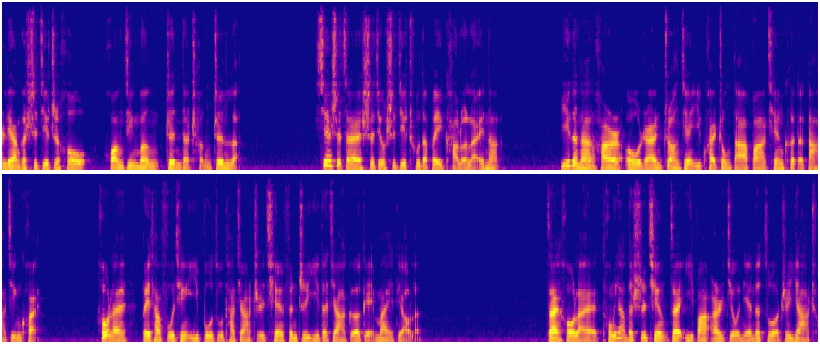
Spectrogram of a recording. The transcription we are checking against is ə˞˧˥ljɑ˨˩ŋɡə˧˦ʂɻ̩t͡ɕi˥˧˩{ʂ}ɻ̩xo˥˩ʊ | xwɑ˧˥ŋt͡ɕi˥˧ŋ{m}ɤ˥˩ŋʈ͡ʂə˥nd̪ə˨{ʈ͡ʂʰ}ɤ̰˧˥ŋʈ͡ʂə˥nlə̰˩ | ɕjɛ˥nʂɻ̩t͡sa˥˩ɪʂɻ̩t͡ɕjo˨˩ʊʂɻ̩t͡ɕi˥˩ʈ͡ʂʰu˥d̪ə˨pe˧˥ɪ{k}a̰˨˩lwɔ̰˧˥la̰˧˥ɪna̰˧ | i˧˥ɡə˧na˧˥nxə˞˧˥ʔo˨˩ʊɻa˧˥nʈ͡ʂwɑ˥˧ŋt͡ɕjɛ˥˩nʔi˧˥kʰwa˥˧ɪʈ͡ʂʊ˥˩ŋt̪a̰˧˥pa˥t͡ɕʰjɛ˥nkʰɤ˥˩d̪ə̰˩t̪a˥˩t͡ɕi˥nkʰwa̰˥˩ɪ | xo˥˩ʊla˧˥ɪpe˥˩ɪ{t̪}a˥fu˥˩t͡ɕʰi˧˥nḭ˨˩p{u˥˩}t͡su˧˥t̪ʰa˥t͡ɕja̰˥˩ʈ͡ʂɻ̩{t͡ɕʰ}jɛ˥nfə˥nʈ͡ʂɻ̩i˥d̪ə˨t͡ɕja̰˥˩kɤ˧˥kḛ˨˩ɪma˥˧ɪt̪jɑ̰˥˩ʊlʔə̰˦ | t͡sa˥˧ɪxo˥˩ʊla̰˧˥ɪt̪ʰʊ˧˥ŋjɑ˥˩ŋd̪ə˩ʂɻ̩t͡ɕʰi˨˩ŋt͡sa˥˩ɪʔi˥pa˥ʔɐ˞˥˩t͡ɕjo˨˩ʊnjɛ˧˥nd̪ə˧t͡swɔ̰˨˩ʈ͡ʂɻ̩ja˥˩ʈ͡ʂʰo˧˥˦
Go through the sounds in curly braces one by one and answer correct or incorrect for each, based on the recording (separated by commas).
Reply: incorrect, correct, correct, incorrect, incorrect, correct, correct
